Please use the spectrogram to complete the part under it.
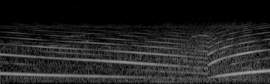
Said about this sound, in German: Ab und zu Sirenen. Der gepanzerte Geländewagen eines ausländischen Diplomaten rast vorbei, gefolgt von einem Pickup voll schwer bewaffneter Polizisten.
